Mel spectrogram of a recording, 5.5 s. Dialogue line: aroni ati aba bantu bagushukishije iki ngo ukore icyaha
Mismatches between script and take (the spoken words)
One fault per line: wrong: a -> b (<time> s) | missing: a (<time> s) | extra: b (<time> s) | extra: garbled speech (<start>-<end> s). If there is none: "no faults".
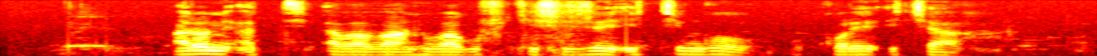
no faults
